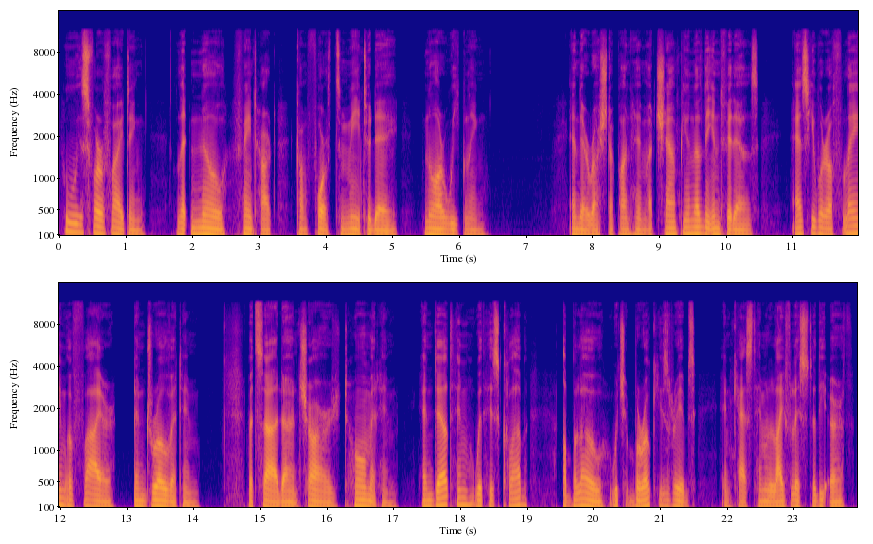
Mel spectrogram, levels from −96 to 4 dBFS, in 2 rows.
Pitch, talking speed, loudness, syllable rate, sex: 95 Hz, 155 wpm, -22 LUFS, 4.2 syllables/s, male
